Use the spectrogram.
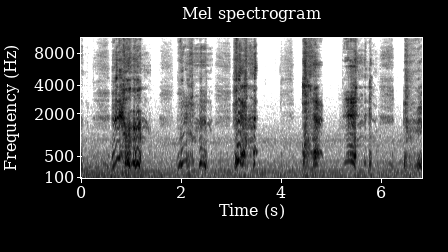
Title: Coughing Fits while headed to ER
